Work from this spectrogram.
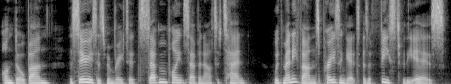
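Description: Woman, news reader, scripted feature narration, even measured delivery, mid-pitched, dry close studio sound. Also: no echo.

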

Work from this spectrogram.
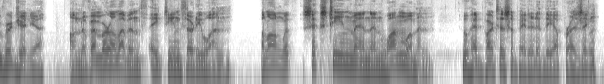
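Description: A man narrating a history documentary in a scripted, explanatory style. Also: fairly low pitch.

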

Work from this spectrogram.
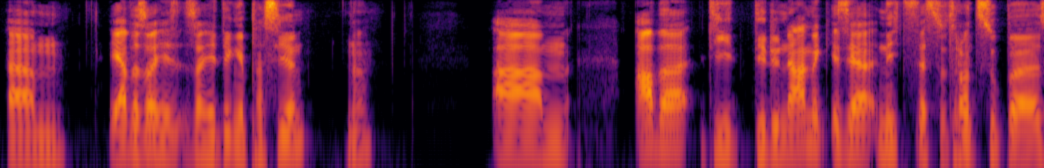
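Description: A man chatting casually as a podcast game master, explaining haltingly and often repeating words. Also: mid-range voice, clean tone, dry recording, clean studio sound.

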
